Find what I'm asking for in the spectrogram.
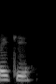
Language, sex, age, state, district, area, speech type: Assamese, female, 30-45, Assam, Morigaon, rural, conversation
